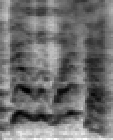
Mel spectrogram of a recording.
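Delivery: high, loud panicked question; alarmed cry. Retold or imitated. Wife asking husband about the crash, panicked. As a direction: shout it in sudden fright. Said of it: "I go".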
